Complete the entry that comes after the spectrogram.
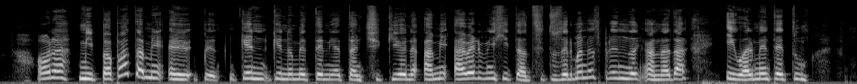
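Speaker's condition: Down syndrome; adult woman

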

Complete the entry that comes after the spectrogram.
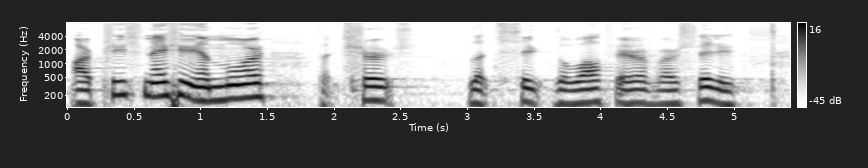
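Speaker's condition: Tongue cancer, jaw reconstruction

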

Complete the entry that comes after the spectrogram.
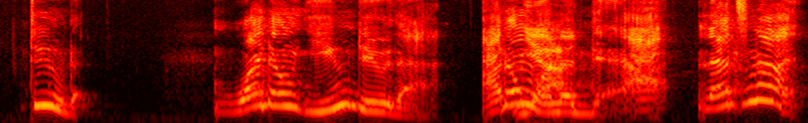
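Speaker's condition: Cerebral palsy, spastic

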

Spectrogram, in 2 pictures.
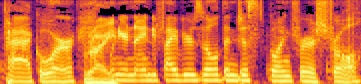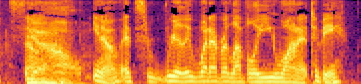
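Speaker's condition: No condition

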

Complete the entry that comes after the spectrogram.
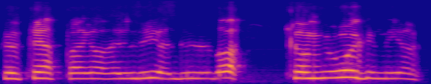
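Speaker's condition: Cerebral palsy, mild

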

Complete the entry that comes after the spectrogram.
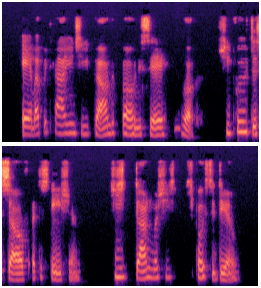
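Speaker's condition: Deafness with cochlear implant; severe deafness found around age 2, hearing aids gave little benefit, cochlear implant at 7 in clinical trial; years of speech therapy to age 15, childhood speech issues, now converses by speech, not sign

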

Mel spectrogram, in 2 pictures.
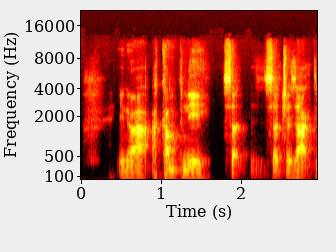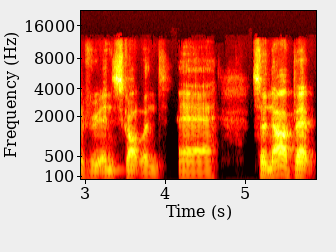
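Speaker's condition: No condition

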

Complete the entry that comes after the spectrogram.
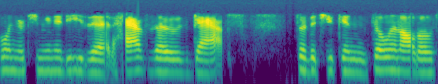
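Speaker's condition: No condition

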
